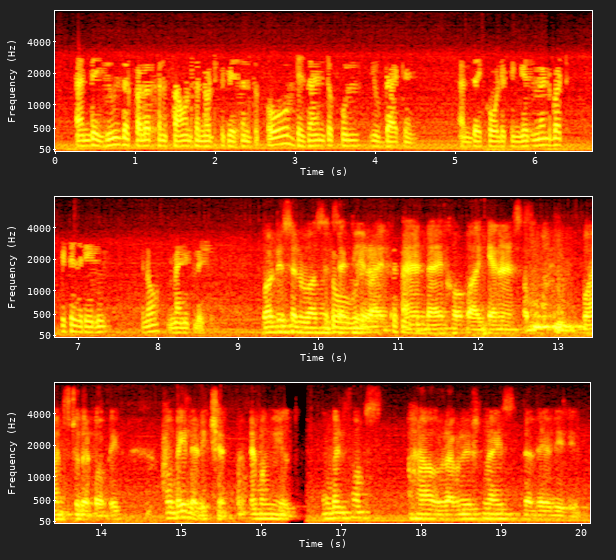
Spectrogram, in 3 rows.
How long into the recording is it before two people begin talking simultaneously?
10.1 s

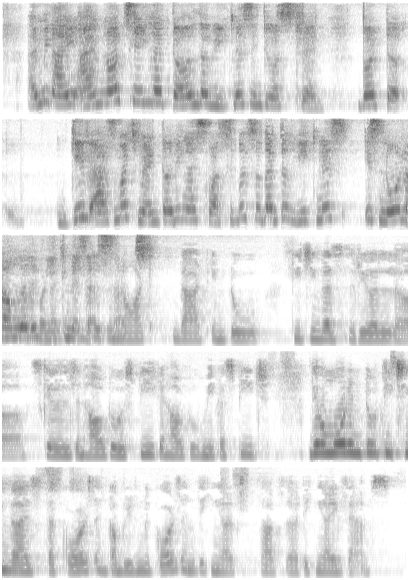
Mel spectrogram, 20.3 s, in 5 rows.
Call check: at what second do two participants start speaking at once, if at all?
8.1 s

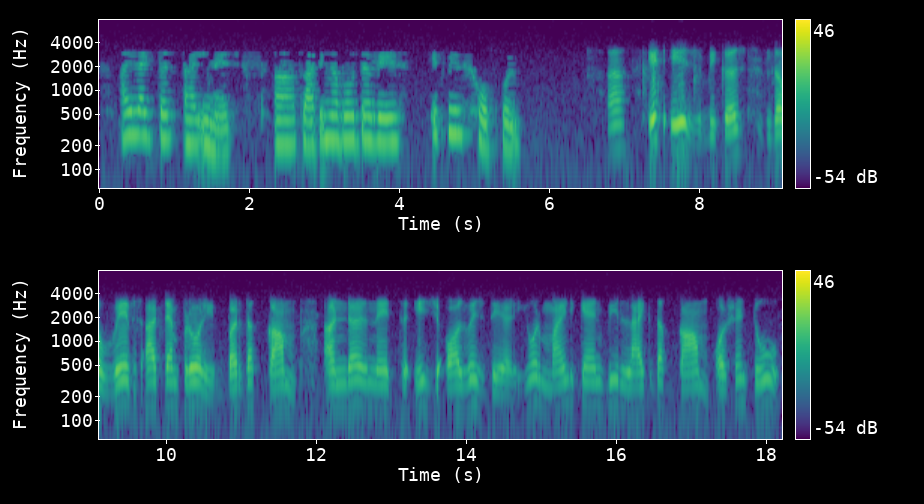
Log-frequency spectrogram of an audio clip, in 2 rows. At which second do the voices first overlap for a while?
none

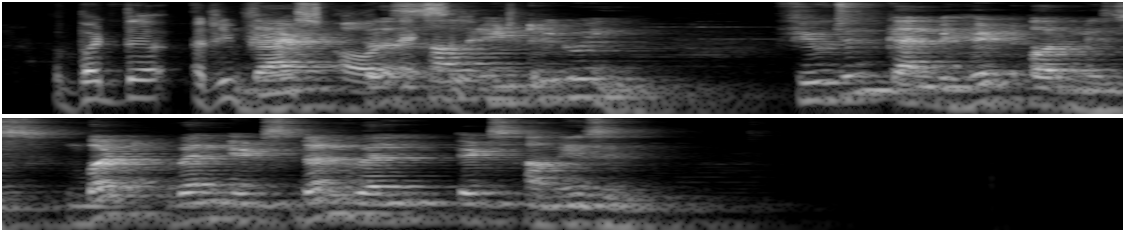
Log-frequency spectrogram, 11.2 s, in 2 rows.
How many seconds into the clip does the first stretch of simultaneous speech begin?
1.1 s

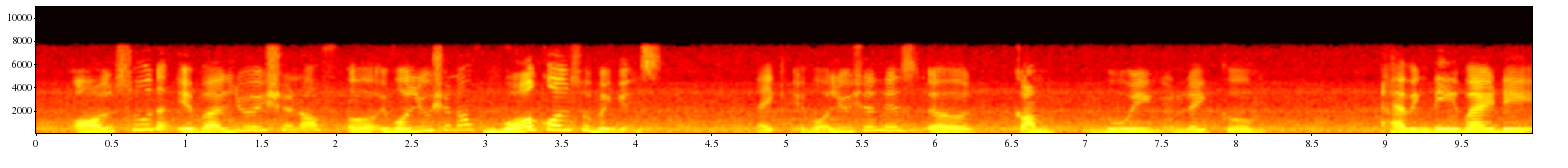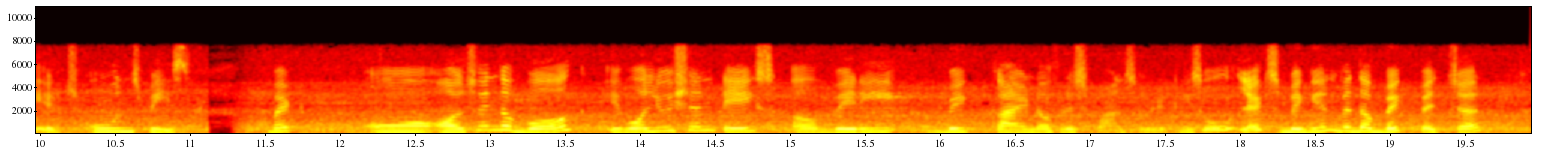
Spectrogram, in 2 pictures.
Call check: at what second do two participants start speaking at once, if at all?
none

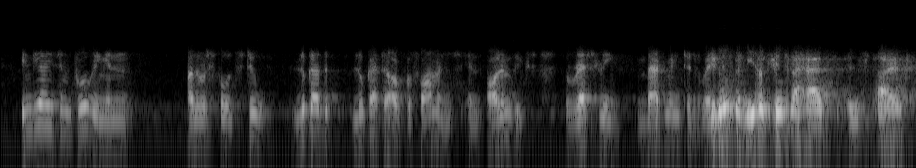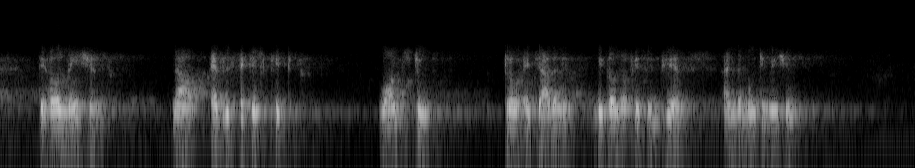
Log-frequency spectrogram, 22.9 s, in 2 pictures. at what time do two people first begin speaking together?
8.8 s

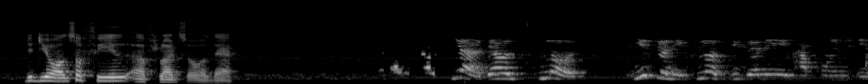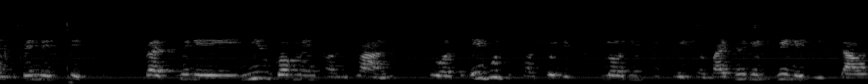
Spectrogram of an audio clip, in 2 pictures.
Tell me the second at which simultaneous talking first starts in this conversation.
none

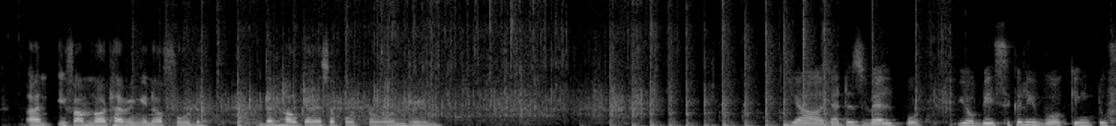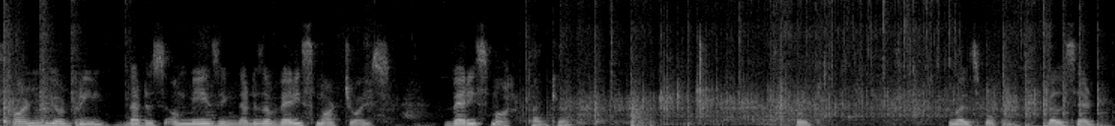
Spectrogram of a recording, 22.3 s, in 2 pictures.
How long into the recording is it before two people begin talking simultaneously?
none

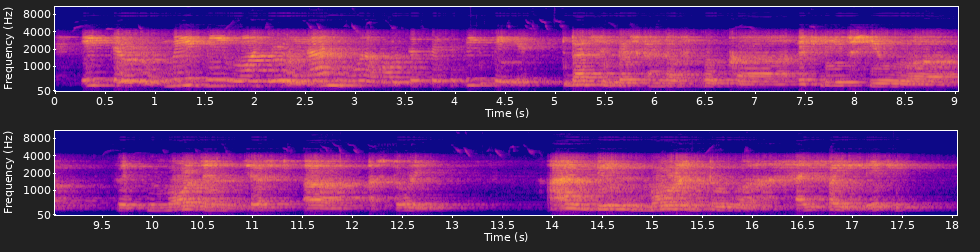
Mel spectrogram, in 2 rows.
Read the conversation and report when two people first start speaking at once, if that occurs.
none

